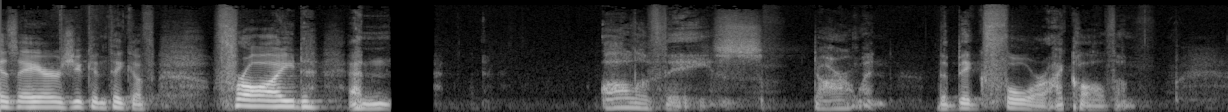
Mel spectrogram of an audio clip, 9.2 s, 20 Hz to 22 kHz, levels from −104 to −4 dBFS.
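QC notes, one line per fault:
2.92–3.26 s, playback stall: the speech cuts to silence mid-flow for about 320 ms, then carries on. The gap likely comes from the player running out of buffered data or having its output thread blocked, so nothing reached the output until it recovered.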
